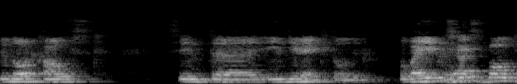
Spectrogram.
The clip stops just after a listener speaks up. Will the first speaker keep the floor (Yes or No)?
Yes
